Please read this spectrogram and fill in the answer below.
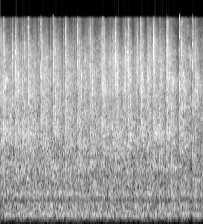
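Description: Legislators applauding in the traditional way by pounding their palms on their wooden desks, a loud, dense clatter of many rapid knocks. It marks the passing of a bill.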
